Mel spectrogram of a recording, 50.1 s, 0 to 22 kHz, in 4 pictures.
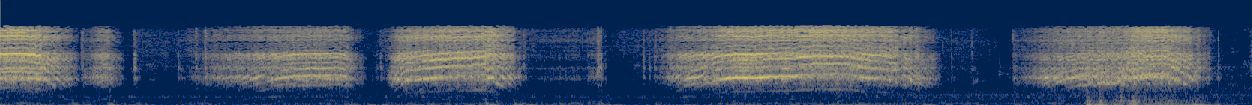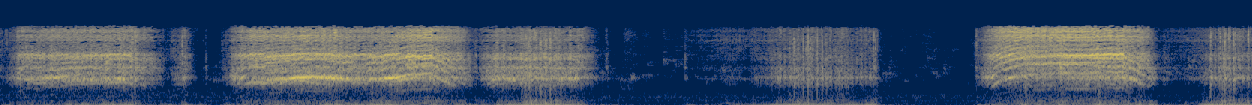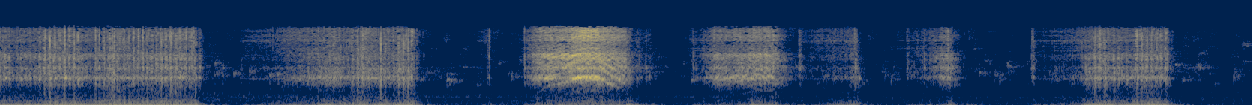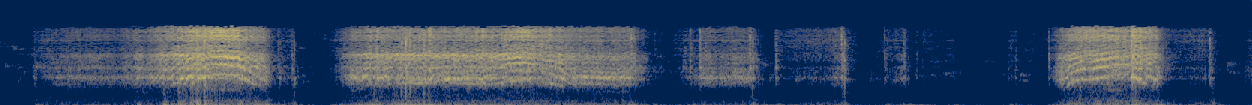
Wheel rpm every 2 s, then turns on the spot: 50, 50, 60, 70, 90, 70, 60, 70, 80, 20, 20, 110, 30, 20, 20, 40, 20, 10, 10, 60, 50, 80, 10, 10, 50.
2-6 20-22 24-26 28-30 32-38 48-50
